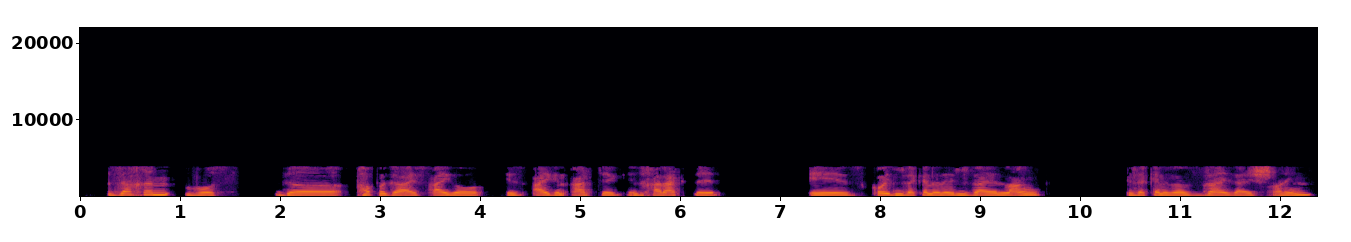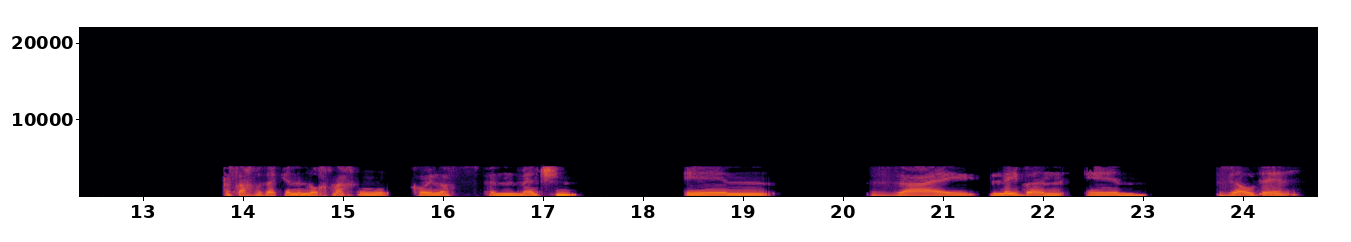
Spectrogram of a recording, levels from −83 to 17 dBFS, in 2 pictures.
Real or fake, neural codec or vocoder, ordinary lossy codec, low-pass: real; none; AAC, 16 kbps; 7.2 kHz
